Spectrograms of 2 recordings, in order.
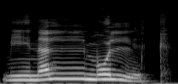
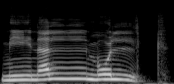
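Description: No difference in how they are said.

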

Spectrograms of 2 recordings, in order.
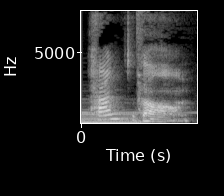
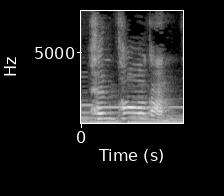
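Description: First: It is said with English-style sounds and stress. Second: It is said with flat Korean-style syllables. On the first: The speaker calls it right. "간, 간 이렇게 읽어주시는 거예요" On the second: The speaker calls it wrong. "한국어처럼 읽지 마시고"

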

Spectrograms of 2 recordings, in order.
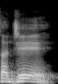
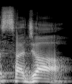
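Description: First: The word ends with a fronted 'eh' vowel. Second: The word ends with an open 'ah' vowel. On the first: This is how others recite it. "वो सजे" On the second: This is how we recite it. "हम पढ़ते हैं सजा"

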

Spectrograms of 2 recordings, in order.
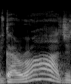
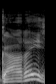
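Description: First: The middle vowel sounds like a long 'ah'. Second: The middle vowel sounds like a long 'eh'. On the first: The speaker calls it right. "英語でガラージっていうの" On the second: The speaker calls it wrong. "ガレージじゃないんだよ"

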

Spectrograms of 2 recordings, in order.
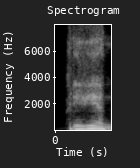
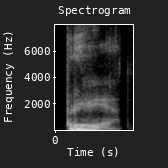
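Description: First: It is said in a soft, gentle voice. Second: It is said in a deep bass voice. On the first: "Нежный голос, то есть" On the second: "Басом это как?"

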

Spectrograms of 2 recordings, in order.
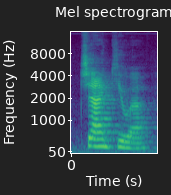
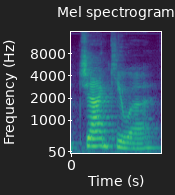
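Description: Both takes have the same delivery.

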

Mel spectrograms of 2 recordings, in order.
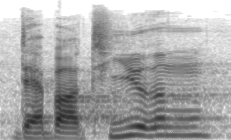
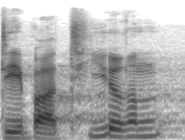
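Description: First: The unstressed vowel is lax. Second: The unstressed vowel is tense. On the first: The speaker calls it wrong. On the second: The speaker calls it right.

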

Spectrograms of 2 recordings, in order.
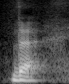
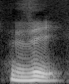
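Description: First: The vowel is a short, weak schwa. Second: The vowel is a full, clear vowel. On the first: The next word starts with a consonant sound. "це звук шва, його не чути" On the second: The next word starts with a vowel sound. "то ми кажемо вже як «the»"

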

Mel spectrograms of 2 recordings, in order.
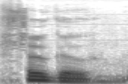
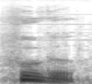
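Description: First: The word starts with an F sound. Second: The word starts with an H sound. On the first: "They call it fugu" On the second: "because they don't say F, do they, in Japan? They say hugu"

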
